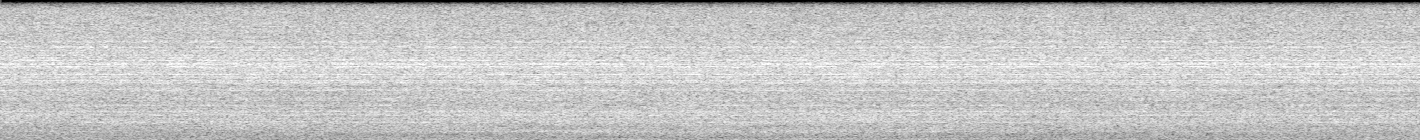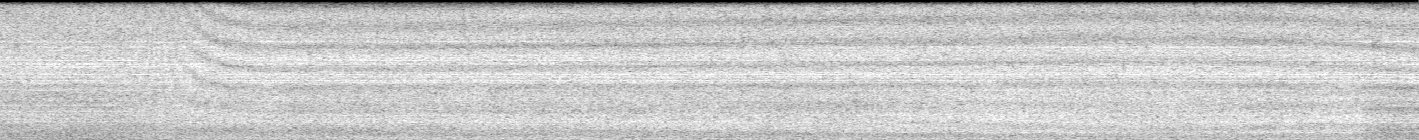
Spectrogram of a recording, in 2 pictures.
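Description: Jet engines roar steadily, growing louder partway through.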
